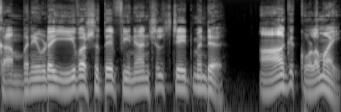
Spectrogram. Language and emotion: Malayalam, angry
